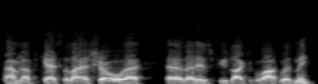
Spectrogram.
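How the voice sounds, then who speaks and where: A man's voice: lowish voice, sing-song, fast. An actor playing an earnest, awkwardly affectionate male inventor in a 1940s radio drama. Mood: bashful, relieved. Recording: tinny 1940s radio recording.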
